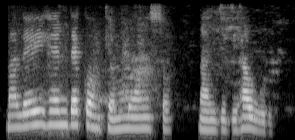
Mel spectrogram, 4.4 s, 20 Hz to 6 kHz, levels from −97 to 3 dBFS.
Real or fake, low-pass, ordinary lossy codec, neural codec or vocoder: real; 5.4 kHz; none; none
